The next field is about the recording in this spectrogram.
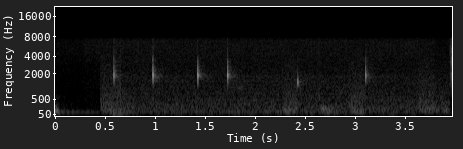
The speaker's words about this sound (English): the, the type, the, the, keyboard is slow typing, just making no sudden moves.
